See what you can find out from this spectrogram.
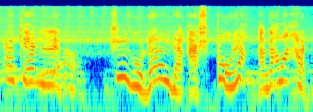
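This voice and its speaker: A woman playing an excitable village woman with a Filipino accent in a comedic radio drama. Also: very high voice, slow, crowd noise, full character voice. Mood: animated. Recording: faint background noise.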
